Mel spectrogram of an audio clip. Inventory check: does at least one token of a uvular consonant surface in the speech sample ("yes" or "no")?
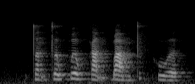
no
